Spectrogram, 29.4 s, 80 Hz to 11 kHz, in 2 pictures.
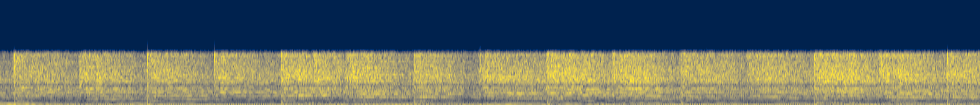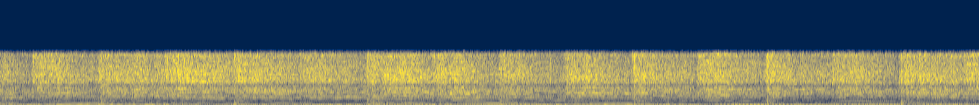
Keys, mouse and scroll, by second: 1.1 click, 1.3 click, 1.4 click, 2.5 click, 3.6 click, 4.6 click, 4.9 click, 5.1 click, 5.7 click, 6.3 click, 6.5 click, 6.8 click, 7.0 click, 7.5 click, 7.6 click, 8.0 click, 8.1 click, 9.1 click, 9.3 click, 9.8 click, 9.9 click, 10.4 click, 10.5 click, 10.9 click, 11.0 click, 11.4 click, 11.5 click, 12.3 click, 12.4 click, 13.0 click, 13.1 click, 13.4 click, 13.5 double click, 13.9 double click, 14.0 double click, 14.5 double click, 14.5 double click, 14.9 click, 15.0 click, 16.7 click, 18.1 click, 18.3 click, 18.4 click, 18.4 click, 18.9 click, 19.0 click, 19.4 click, 19.5 click, 19.9 click, 20.0 click, 20.5 click, 20.6 click, 21.7 click, 21.7 click, 22.2 click, 22.3 click, 23.3 click, 23.4 click, 23.9 click, 24.0 click, 24.4 click, 24.5 click, 25.5 click, 25.7 click, 26.5 click, 28.5 click.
